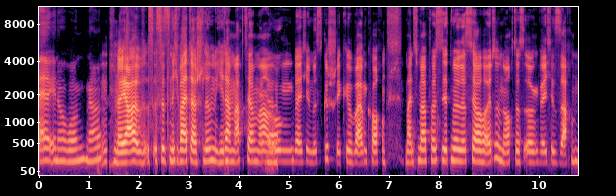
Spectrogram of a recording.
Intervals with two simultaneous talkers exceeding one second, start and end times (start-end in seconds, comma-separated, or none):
none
